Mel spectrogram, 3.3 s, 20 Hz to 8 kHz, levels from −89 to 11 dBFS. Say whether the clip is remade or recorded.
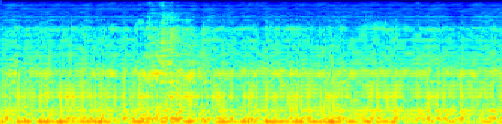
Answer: remade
